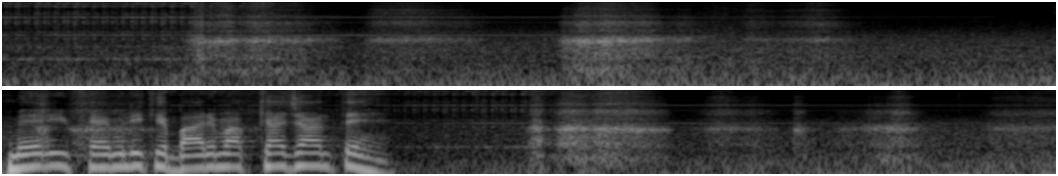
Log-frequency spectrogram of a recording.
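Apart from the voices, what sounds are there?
telephone ringing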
